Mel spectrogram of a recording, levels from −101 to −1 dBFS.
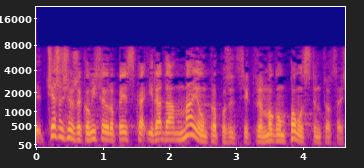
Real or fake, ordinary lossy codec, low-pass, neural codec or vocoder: real; none; none; none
